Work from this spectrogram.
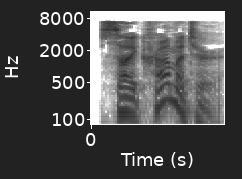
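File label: "psychrometer", British English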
